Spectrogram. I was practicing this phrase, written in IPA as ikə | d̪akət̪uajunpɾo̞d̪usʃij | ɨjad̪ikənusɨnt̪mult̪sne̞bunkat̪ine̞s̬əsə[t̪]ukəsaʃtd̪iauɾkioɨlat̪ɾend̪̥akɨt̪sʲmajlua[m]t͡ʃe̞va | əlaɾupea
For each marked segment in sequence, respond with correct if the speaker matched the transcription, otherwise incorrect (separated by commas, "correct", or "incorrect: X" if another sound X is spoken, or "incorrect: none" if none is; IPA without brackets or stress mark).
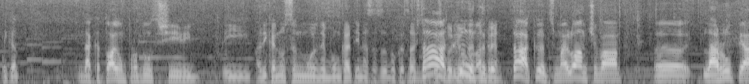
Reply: incorrect: d̪, correct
